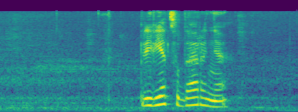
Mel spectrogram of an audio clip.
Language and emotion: Russian, positive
